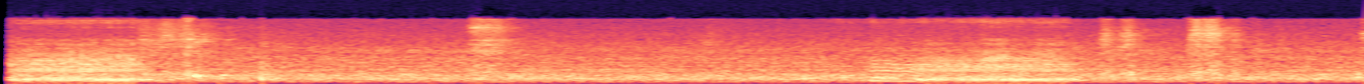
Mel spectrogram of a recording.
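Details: Deep, loud snoring on slow breaths with a nasal rasp from a small Pekingese dog, much heavier than expected for its size, described as snoring like a human; snoring.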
